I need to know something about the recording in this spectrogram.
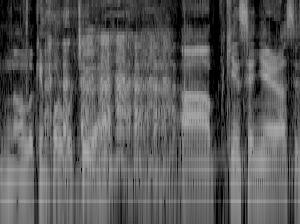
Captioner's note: laughs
